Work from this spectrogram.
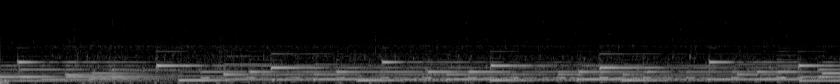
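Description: A small stream gurgling in a secret valley in the Brecon Beacons, faint continuous bubbling and trickling water with shifting watery tones, heard alone and steady throughout.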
